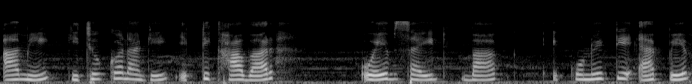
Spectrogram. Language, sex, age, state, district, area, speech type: Bengali, female, 45-60, West Bengal, Purba Medinipur, rural, spontaneous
